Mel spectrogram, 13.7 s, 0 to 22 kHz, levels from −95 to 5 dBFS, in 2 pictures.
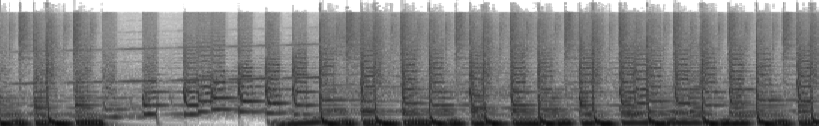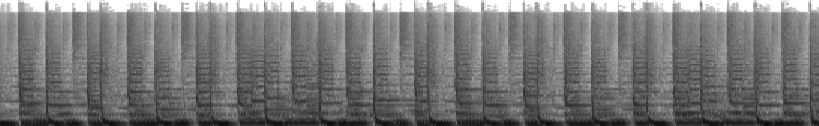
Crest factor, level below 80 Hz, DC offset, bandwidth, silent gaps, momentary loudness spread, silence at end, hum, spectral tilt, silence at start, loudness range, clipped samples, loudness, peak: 8 dB; -10 dBFS; under 0.1%; 16 kHz; none; 3 LU; 0 s; none; -4 dB/octave; 0 s; 2 LU; under 0.1%; -10 LUFS; 0 dBFS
